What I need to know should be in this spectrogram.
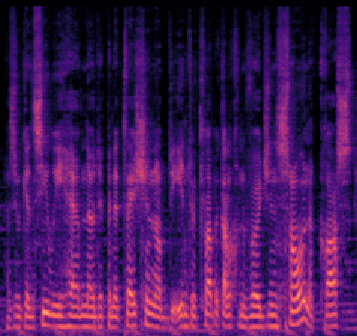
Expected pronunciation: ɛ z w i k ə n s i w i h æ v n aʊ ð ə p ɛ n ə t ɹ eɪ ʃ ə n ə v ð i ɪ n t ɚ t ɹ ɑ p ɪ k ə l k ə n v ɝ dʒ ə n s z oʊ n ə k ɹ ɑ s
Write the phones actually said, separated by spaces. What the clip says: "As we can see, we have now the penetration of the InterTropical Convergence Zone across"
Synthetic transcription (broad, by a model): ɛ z w i k ə n s i w i h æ v n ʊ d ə p ɛ n ə t ɹ eɪ ʃ ə n ə v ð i ɪ n t ɚ t ɹ ɑ p ɪ k ə l k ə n v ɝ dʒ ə n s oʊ n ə k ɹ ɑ s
